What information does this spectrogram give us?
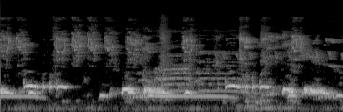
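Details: Early-morning manggung song of a local wild-type zebra dove, delivered vigorously: repeated phrases of trilled, bubbling coos alternating with smooth sustained notes, several bouts over about seven seconds. Other small birds chirp at higher pitch throughout.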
